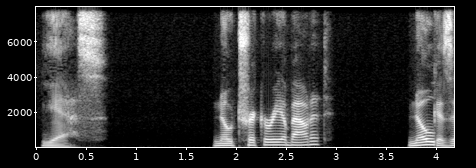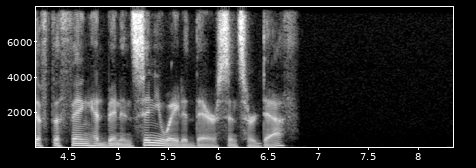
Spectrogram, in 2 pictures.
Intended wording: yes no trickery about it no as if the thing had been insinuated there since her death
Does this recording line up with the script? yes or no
yes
